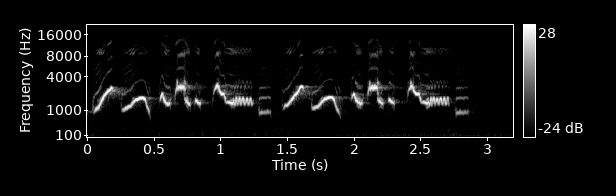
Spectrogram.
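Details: White-rumped shama song to provoke a rival shama: loud, rich whistled phrases with rising and falling slurs, sung twice in nearly identical sequences within three seconds.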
